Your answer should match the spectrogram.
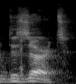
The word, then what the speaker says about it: dessert: Now, it doesn't rain in desert or dessert.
